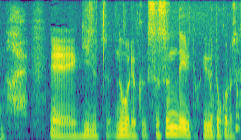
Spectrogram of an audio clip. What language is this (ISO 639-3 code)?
jpn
